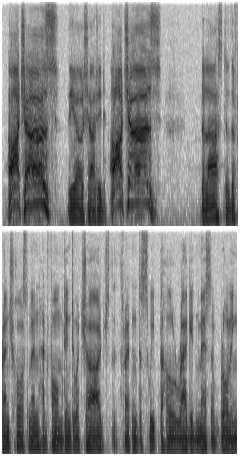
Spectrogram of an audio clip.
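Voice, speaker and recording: Man, audiobook narrator, very deep voice, steady dramatic storytelling, dry studio. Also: dry recording. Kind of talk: scripted narration.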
